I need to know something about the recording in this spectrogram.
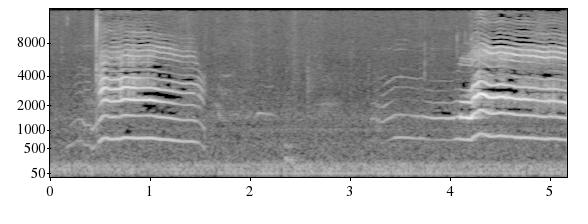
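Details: Nursing mother cat with kittens: two loud, clear meows about three seconds apart, the first long and level, the second swelling upward at its end, in a quiet room.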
